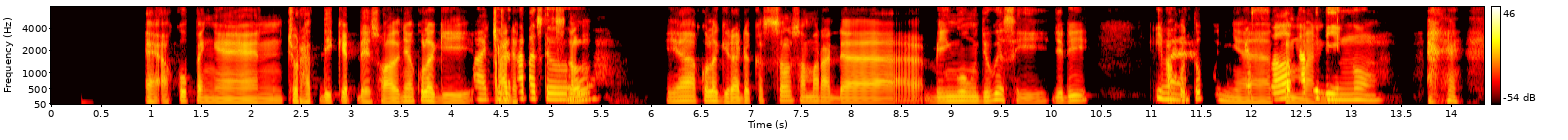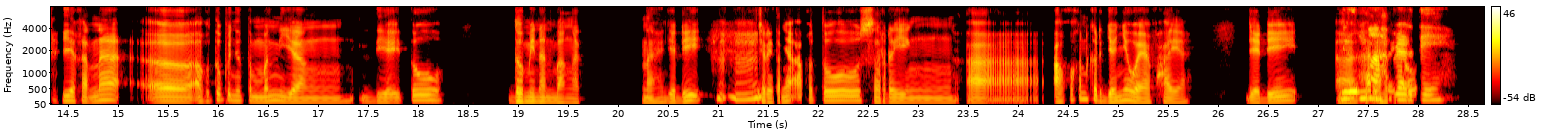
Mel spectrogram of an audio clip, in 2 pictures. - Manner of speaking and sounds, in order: other background noise; chuckle
- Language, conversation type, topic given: Indonesian, advice, Bagaimana cara mengatakan tidak pada permintaan orang lain agar rencanamu tidak terganggu?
